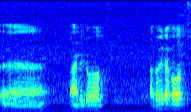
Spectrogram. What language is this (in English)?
Assamese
